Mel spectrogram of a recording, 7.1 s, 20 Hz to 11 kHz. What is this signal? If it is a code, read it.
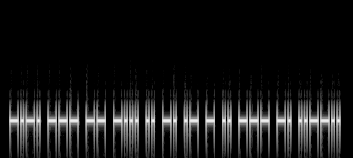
Morse code, heard as a keyed tone, about 22 wpm, 700 Hz. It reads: COMBINATION?
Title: Sentences from Top 1000 Words - Review Part 6 - 22wpm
